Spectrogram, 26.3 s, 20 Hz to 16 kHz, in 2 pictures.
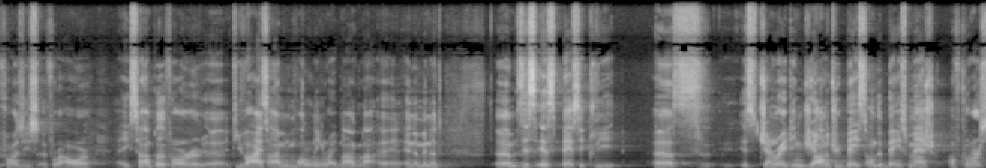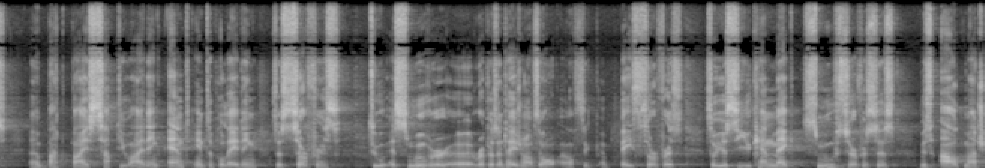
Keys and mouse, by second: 15.4-17.3 drag, 17.3-19.9 middle drag, 26.1-26.2 shift+drag.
